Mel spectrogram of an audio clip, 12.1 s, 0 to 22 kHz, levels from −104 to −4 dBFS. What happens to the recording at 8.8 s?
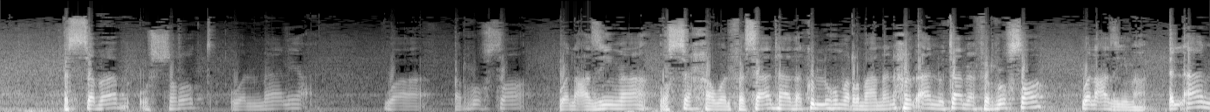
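At 8.8 s the audio runs on intact, with no dropout, click, distortion or other fault at that point.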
